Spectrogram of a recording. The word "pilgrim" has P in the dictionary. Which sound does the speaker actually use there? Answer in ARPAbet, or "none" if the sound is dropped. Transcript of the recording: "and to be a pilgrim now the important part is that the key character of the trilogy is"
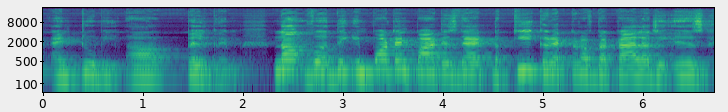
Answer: P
